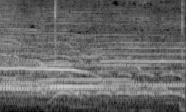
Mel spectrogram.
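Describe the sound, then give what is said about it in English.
A TV studio audience cheers loudly all at once, a dense wash of overlapping voices and whoops with bright, wavering high pitches that holds steady for a couple of seconds. “you ready, to this crowd, and you know, and they all just cheered loudly, and then they held it too long, so the crowd, it's the most unnatural cheer.”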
